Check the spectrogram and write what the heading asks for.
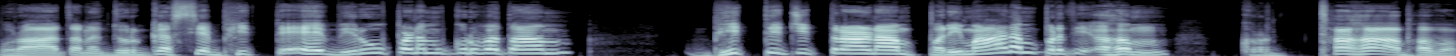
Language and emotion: Sanskrit, angry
